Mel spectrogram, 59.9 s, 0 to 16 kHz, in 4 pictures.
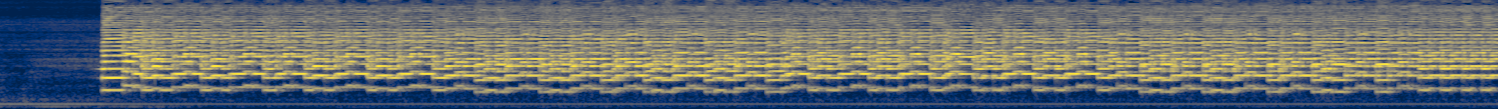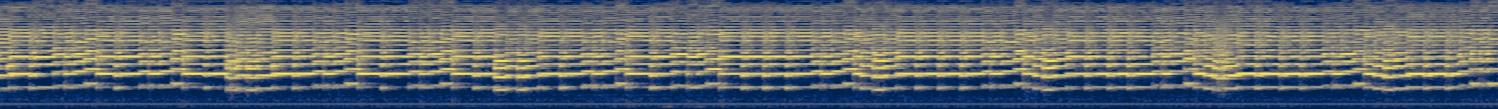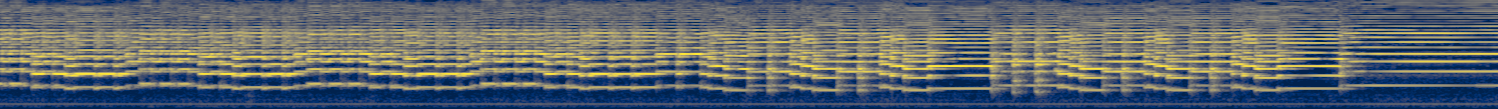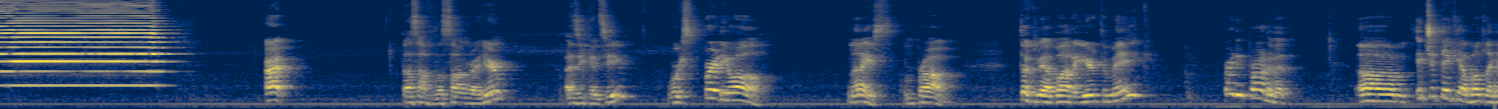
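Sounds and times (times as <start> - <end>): bagpipe chanter slow melody: 0.6 - 47.2.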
